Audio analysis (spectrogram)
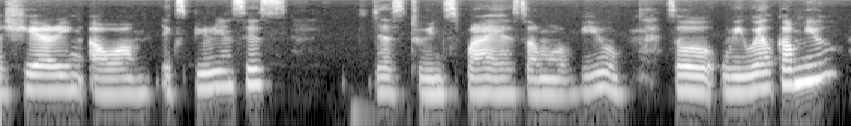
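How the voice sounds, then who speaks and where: A woman's voice: deep voice, no echo. A woman with a Kenyan accent co-presenting an informal live webinar.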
